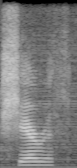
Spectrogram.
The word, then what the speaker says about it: Cherith: When he had to go by the brook Cherith, that's how you pronounce it.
